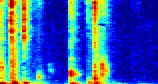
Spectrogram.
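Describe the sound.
Typing on a computer keyboard while entering a prompt for the Bard AI chatbot: a few quick, crisp keystrokes in two short bursts, then silence.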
